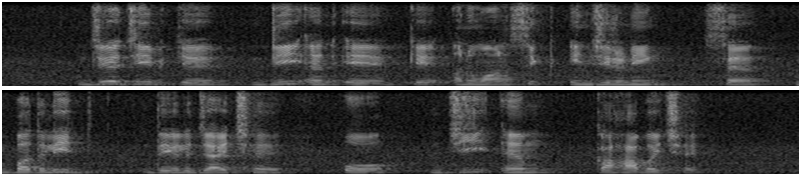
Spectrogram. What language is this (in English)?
Maithili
